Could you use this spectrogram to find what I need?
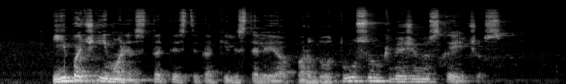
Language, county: Lithuanian, Vilnius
